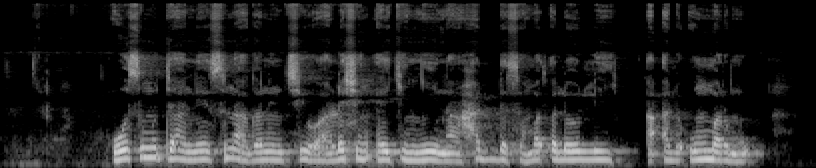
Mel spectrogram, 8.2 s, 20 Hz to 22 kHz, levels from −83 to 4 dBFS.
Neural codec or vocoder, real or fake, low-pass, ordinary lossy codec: none; real; none; none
